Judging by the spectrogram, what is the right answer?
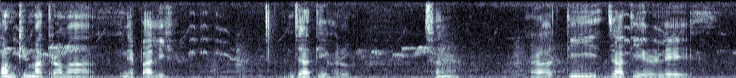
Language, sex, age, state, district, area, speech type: Nepali, male, 18-30, West Bengal, Kalimpong, rural, spontaneous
